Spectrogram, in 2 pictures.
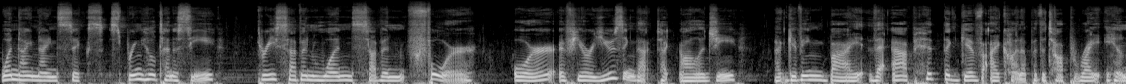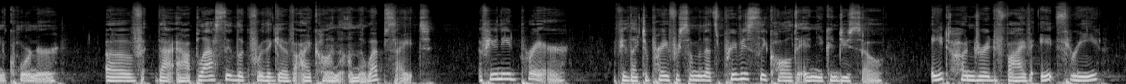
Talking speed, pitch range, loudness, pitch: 170 wpm, 175-210 Hz, -16 LUFS, 190 Hz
